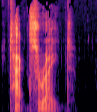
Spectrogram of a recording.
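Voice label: "tax rate", British English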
